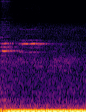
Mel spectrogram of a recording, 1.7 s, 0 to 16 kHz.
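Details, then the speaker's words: Audi Q3 diesel, repaired after a crank-no-start fuel pump fault after sitting two days: a deep, even diesel rumble with a steady beat and no misses or knocks; it starts and runs perfectly and the fuel gauge reads correctly. "ये देख सकते हो engine एकदम perfect start हो गया।"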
